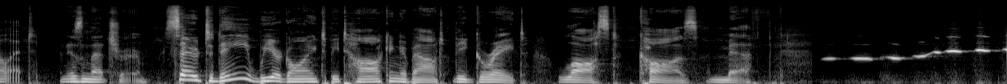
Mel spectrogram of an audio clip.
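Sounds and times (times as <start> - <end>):
speech: 0.0 - 7.9
person whistling a melody: 8.2 - 10.0.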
